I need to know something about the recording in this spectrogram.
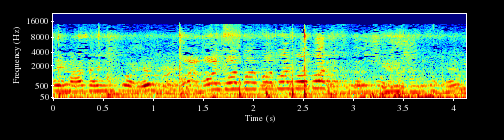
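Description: Distant male voices calling out across a football pitch, with a few sharp knocks, the loudest about two and a half seconds in.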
